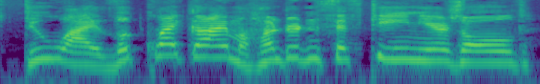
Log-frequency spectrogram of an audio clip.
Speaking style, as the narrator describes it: I snapped

